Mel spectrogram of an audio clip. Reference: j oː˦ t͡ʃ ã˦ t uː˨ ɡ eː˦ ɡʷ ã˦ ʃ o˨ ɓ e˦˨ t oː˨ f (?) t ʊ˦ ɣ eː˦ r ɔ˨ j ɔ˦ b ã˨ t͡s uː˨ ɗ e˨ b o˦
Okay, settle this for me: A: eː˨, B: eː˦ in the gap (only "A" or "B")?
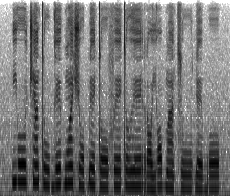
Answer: B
